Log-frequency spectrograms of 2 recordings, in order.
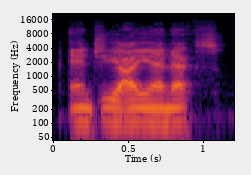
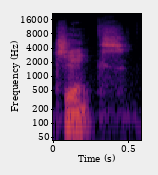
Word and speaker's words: nginx: I'm just going to presume the first N is silent and call it Jinx. No, that's not correct. It's Nginx. Oh, it's Nginx? Yeah, that makes sense. Thing. Yeah, it's supposed to be engine.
